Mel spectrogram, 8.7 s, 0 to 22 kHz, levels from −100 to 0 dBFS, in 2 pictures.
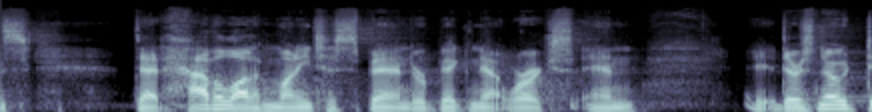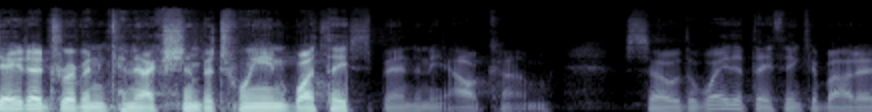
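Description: At 6.09 s, right after "connection between what they", the speech falls by about 23 dB and stays sunken to the end of the clip. The likely cause is one channel inverted: with one stereo side's polarity reversed, the centred speech cancels when both sides are summed, leaving only their small difference. Unlike a dropout, what survives is not silence but a faint copy of the sound.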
